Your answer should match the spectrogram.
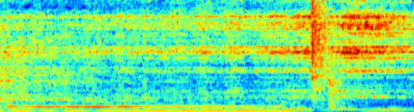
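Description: Small live band playing a song: one long, steady held note sounds over acoustic guitar. About a second and a half in, the note gives way to a short sharp attack before the phrases resume.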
